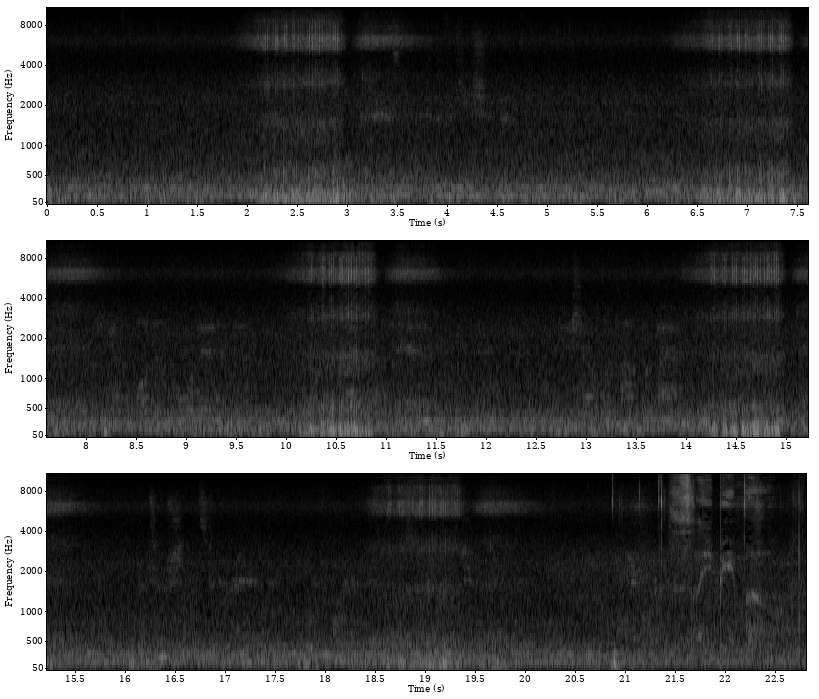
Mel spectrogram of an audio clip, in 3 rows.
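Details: Dark-room recording of Moo snoring: rhythmic rough snores about every four seconds, roughly 14 breaths a minute, over a steady background hum.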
